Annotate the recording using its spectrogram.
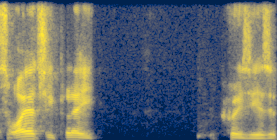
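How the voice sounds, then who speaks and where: A man with a Welsh accent. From Wales. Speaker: stage actor. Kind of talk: casual interview chat. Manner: halting, many repeated words and fillers.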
